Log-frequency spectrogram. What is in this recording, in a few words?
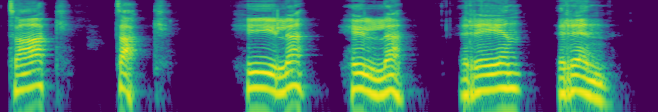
long and short vowels, norwegian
